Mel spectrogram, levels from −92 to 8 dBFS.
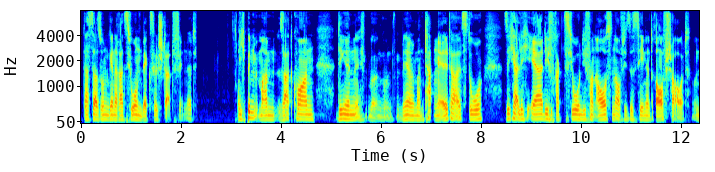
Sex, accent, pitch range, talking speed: male, German, 110-130 Hz, 155 wpm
